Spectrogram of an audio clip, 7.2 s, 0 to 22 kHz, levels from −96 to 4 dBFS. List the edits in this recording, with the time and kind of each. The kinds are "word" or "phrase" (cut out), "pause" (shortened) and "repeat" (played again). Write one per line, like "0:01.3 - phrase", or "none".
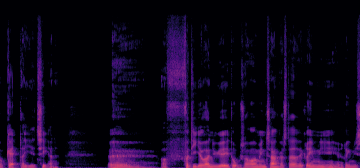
none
